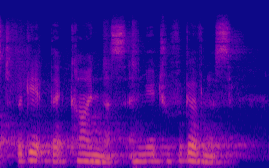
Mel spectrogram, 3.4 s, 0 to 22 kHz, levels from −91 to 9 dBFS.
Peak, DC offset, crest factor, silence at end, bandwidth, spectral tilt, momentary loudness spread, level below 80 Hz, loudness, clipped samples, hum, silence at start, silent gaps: -22 dBFS; under 0.1%; 18 dB; 0.25 s; 15.5 kHz; -5.5 dB/octave; 8 LU; -74 dBFS; -40 LUFS; under 0.1%; none; 0 s; none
